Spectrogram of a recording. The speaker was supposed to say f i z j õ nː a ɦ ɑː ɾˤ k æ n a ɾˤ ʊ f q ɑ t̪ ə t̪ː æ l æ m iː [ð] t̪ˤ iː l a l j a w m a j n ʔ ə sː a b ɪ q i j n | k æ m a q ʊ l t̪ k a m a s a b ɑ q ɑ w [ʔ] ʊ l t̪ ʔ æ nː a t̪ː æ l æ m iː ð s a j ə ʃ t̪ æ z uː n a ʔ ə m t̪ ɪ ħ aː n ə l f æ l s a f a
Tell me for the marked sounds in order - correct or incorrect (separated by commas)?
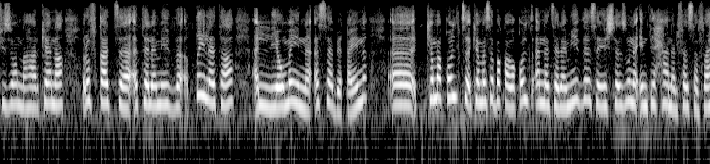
correct, incorrect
